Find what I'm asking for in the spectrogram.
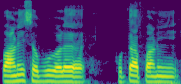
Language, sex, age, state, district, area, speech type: Odia, male, 30-45, Odisha, Rayagada, rural, spontaneous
